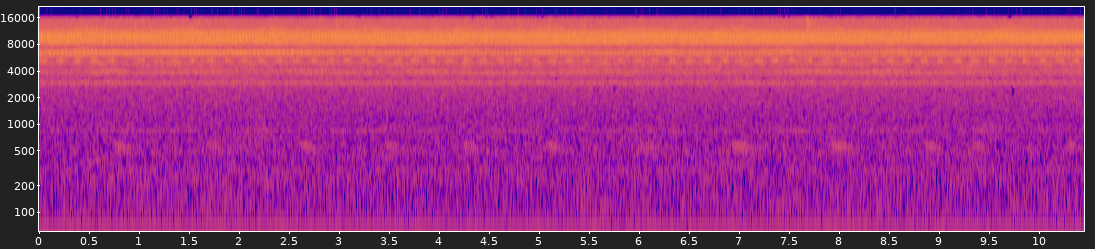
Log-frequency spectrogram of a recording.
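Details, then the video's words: On a summer night in a rural forest, many crickets and insects trill without pause, their high shimmering pulses overlapping into an unbroken wall of sound above a faint low hum. "잠이 잘오는 여름밤 잔잔한 풀벌레소리"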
